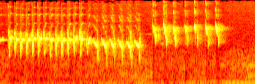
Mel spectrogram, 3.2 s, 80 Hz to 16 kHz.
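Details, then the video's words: Male canary after moulting sings a long rapid trill that slowly drops in pitch, then jumps to a higher series of repeated chirps. "Canary Trying To Unlock His Full Singing Potential Part 2 - Canary Singing Video"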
